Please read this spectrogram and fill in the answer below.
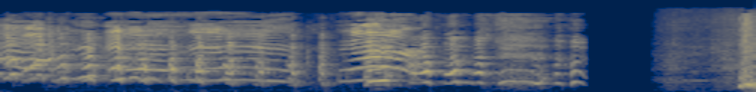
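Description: Twin babies laughing in high, repeated giggles and belly laughs while being tickled, cutting off suddenly about four seconds in.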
